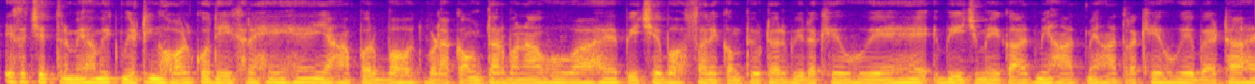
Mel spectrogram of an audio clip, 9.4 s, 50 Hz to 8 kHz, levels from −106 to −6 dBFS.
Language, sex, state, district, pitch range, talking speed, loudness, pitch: Hindi, male, Delhi, New Delhi, 110-120 Hz, 240 wpm, -17 LUFS, 115 Hz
